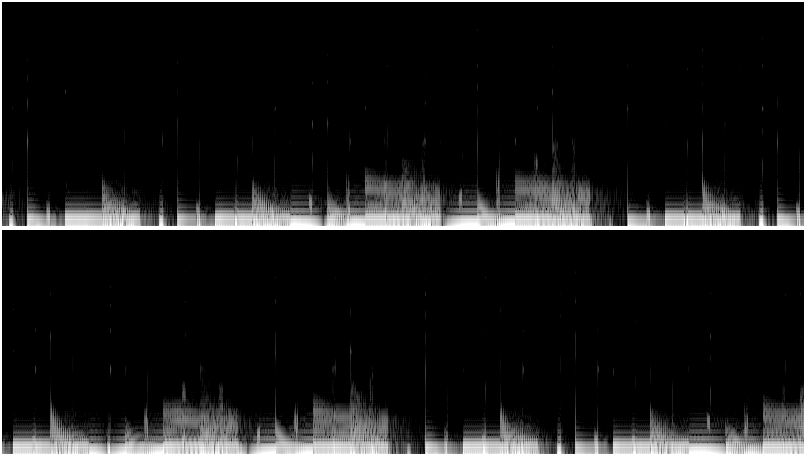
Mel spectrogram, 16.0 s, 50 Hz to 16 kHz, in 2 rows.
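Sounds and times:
electronic music with heavy bass: 8.0s - 16.0s.

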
